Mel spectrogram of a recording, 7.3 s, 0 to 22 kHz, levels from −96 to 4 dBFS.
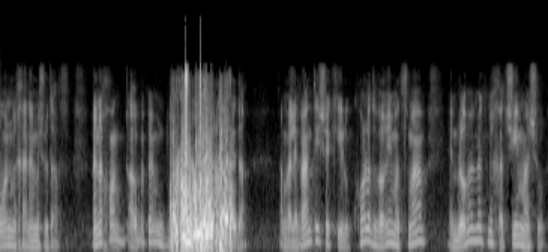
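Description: From 2.25 to 3.17 s the speech turns into garbled noise and warble. This is a codec payload misread. Octet-aligned AMR frames are being read as bandwidth-efficient, so every field lands in the wrong place. Before and after, the clear wideband AMR sound fits about 12.65 kbit/s.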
